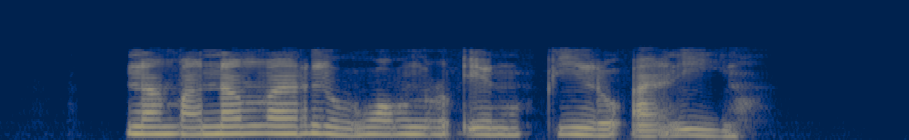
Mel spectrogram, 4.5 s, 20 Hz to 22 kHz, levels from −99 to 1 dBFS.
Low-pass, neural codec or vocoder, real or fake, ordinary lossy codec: 5.4 kHz; autoencoder, 44.1 kHz, a latent of 192 numbers a frame, MeloTTS; fake; none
